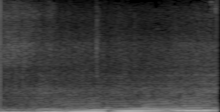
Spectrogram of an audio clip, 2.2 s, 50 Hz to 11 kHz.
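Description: Acura RSX's K20 four-cylinder engine accelerating, heard from inside the cabin. Its pitch rises steadily, with a brief dip in loudness about a second in.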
